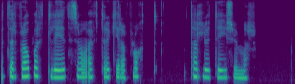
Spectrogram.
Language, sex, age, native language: Icelandic, female, 20-29, Icelandic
